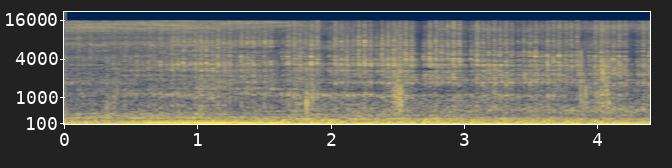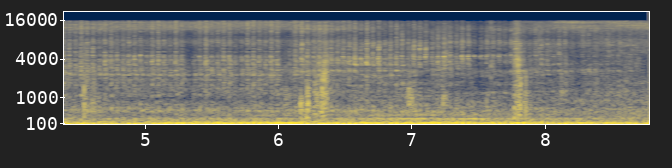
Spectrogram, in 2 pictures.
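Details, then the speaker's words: 1979 Honda Civic 1200, warm after about a mile of driving. Idle hum dips and wavers unevenly with stray clicks: rough idle. Owner suspects a bad spark plug or wire and an overdue tune-up; the muffler is also in poor shape. "she does run she runs good there's it sounds like there is probably a plug that needs to be replaced or a wire the whole setup"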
